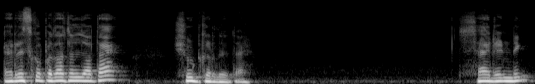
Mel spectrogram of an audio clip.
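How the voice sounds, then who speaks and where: A man tells a story on a podcast, dramatic and full of emphatic repeats. His voice sits high but sounds mellow and soft at the edges. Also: animated, unhurried. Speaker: podcast guest, parenting coach.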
